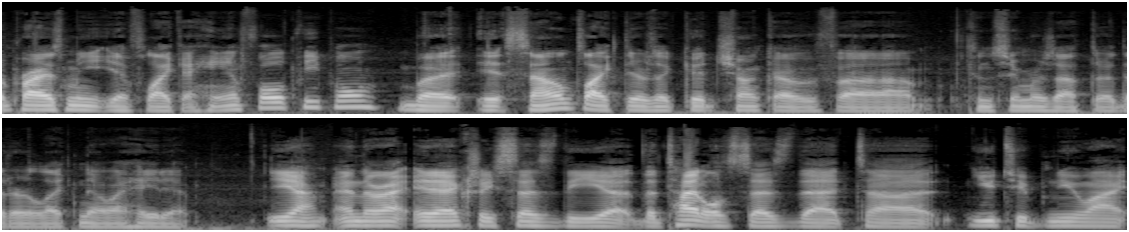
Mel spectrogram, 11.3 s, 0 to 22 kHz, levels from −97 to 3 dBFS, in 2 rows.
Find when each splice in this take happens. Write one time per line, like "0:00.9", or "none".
0:03.4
